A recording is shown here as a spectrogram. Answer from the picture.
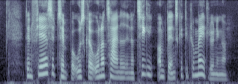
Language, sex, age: Danish, female, 30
